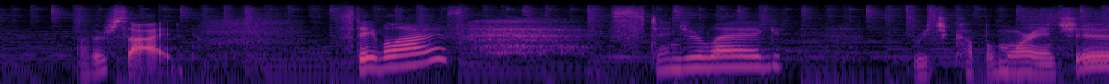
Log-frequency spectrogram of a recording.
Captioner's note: inhales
